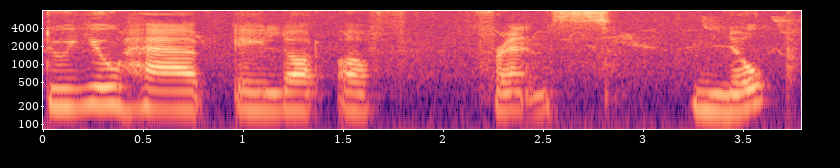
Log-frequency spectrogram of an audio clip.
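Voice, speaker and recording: Background noise is noticeable throughout. Her intonation, a woman's, stays fairly even. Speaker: YouTuber. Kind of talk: casual talk to camera.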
